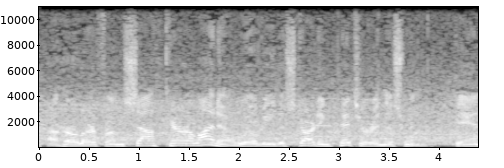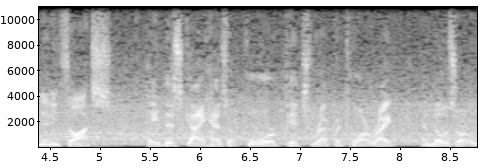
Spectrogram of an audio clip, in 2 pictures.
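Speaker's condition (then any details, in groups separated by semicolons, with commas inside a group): No condition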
